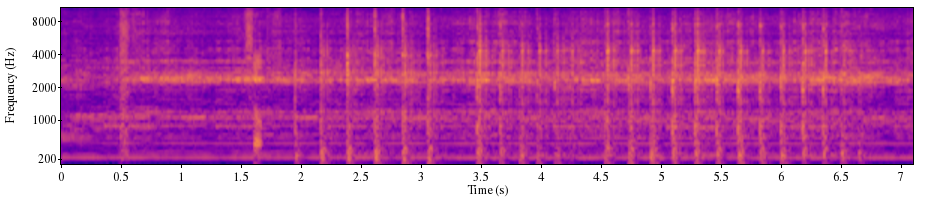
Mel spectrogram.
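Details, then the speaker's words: 1991 Dodge Grand Caravan SE wiper motor running: loud steady drone with a quick regular clatter, nearly three knocks a second; motor works on high, low and intermittent but is noisy. "Oh, it works. We're in business. It's loud. Listen to it go. And it's spinning."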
